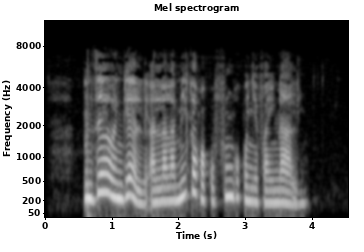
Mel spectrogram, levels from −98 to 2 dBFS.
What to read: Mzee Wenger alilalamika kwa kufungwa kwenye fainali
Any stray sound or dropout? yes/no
no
